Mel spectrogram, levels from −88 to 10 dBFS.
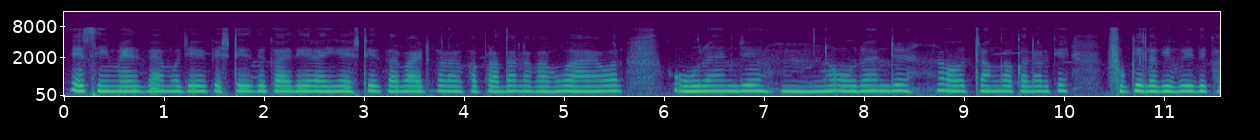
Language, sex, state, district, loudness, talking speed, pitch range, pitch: Hindi, female, Bihar, Madhepura, -25 LUFS, 170 wpm, 225-230 Hz, 230 Hz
